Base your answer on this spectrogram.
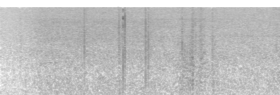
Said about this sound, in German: Hättest du gedacht, dass dein Handy so klingt?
